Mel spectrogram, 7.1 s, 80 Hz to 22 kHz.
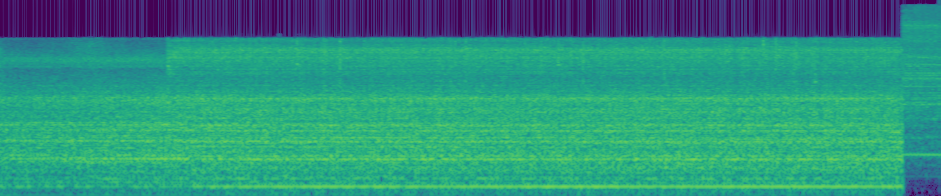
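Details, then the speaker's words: Lathe taking 1 mm cuts on soft steel pins for mini digger buckets; steady whining cut with a faint throb about three a second, motor sounds strained; owner wonders if the electric motor is failing, unconfirmed. "I can hear the motor of the lathe is really working hard. But this steel is not hard."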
